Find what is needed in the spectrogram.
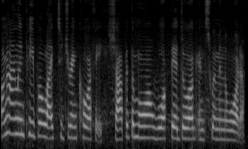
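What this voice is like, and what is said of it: New York Northeastern accent. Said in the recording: “I love the New York accent ... The Northeastern accent”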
